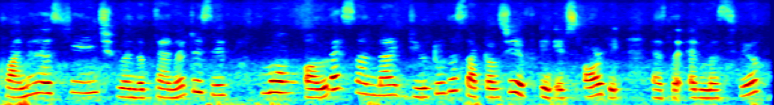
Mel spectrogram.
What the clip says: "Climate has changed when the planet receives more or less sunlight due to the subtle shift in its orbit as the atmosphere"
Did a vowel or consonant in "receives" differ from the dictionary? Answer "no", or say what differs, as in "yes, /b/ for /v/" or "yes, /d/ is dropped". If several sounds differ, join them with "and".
yes, /z/ is dropped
